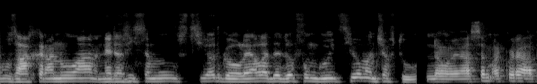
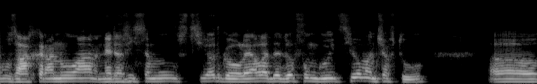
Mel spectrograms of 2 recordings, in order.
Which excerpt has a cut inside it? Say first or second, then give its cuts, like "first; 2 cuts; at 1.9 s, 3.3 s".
first; 1 cut; at 4.2 s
